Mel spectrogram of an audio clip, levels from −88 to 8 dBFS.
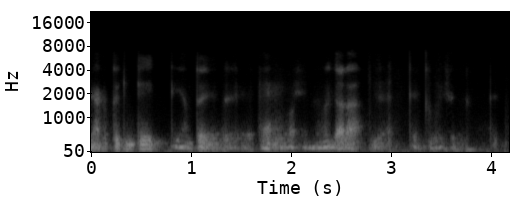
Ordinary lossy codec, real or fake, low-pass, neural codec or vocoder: none; fake; 7.2 kHz; codec, 24 kHz, 0.9 kbps, WavTokenizer, large speech release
